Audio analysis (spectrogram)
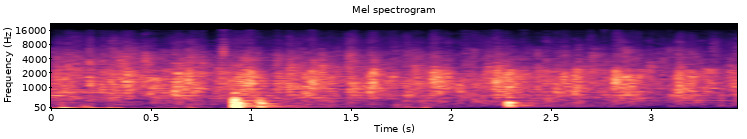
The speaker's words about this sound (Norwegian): Lykke til med valgkampen I spurten. Stor applaus til Arne.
